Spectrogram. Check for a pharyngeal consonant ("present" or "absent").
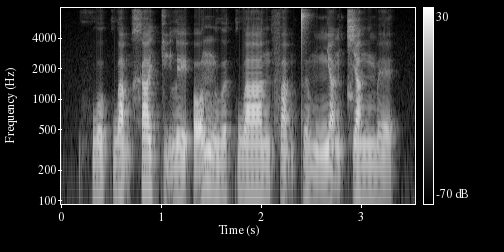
absent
